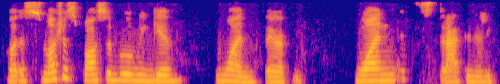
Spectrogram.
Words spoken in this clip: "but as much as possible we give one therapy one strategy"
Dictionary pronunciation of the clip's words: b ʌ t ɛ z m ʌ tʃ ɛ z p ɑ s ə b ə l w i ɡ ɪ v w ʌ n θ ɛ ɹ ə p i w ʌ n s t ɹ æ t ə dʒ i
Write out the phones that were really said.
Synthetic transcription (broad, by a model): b ʌ t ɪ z m ʌ tʃ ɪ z p ɑ s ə b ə l w i ɡ ɪ v w ʌ n θ ɛ ɹ ə p i w ʌ n s t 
